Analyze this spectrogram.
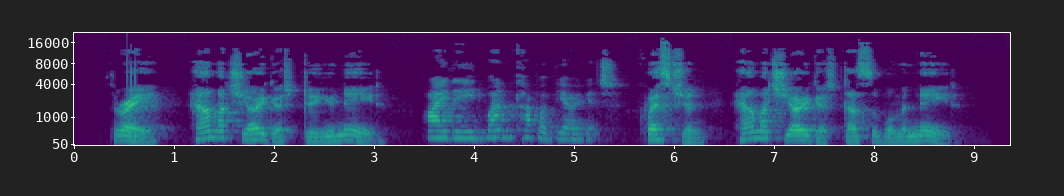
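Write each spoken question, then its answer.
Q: How much yogurt does the woman need?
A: 1 cup.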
